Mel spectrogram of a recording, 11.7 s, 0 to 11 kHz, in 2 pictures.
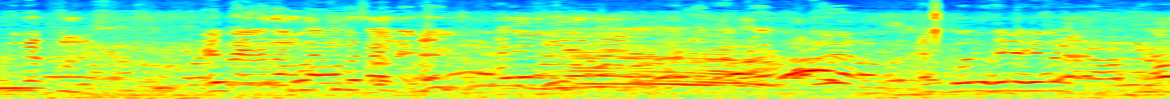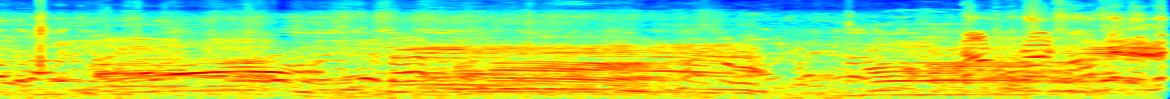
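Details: Cow with her calf at Ambari Hat livestock market in Dinajpur, Bangladesh, January 17, 2025; several drawn-out, wavering moos rise and fall over a constant din of crowd chatter and bargaining voices.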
